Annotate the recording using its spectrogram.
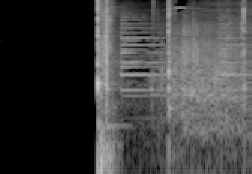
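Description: A game tile drops into place with a thud.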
